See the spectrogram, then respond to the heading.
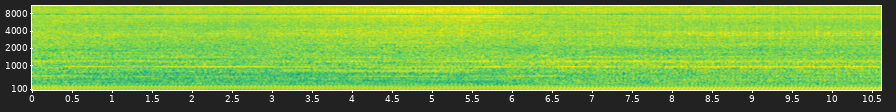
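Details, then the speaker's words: Onan generator, cold day, after fixing intermittent fuel pump voltage; stator output about 18 V: steady even drone with a quick regular beat about four per second, held well above normal idle; engine idling too high, cause unknown. "you could hear how high it was idling so if anyone has any suggestions i am willing to hear any suggestions"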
